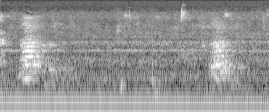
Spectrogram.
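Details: A large pet dog barks in the background indoors while an aquarium of Tanganyikan cichlids is filmed; two short, muffled barks, one at the start and one near the end, over a steady low electrical hum.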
